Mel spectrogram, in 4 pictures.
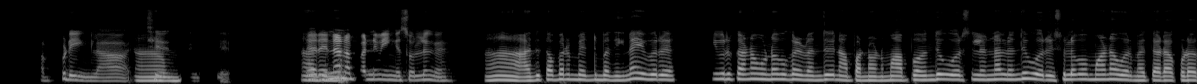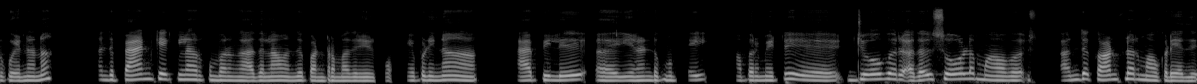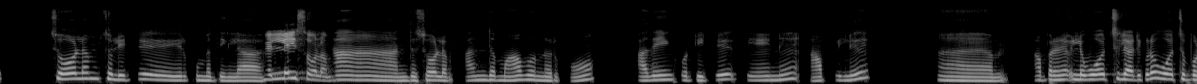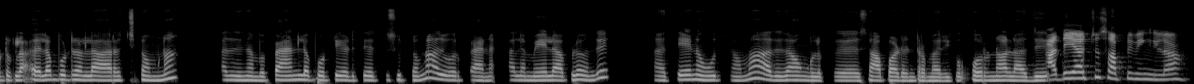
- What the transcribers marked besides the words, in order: tapping; in English: "மெத்தேடா"; in English: "ஜோவர்"; in English: "கான்ஃபிளவர்"; in English: "ஓட்ஸ்"; in English: "ஓட்ஸ"
- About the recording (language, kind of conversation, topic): Tamil, podcast, உங்களுக்கு மிகவும் பயனுள்ளதாக இருக்கும் காலை வழக்கத்தை விவரிக்க முடியுமா?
